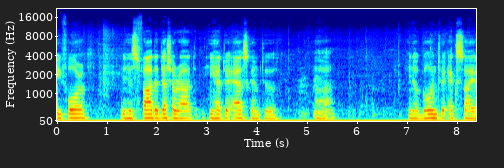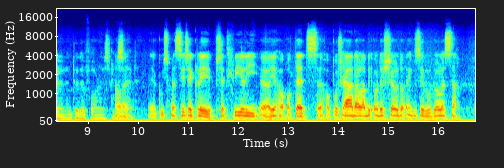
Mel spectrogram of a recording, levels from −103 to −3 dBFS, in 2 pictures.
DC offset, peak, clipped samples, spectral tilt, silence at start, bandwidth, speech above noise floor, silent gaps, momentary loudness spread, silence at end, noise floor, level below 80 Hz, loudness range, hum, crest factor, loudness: 3%; -10 dBFS; under 0.1%; -5 dB/octave; 0 s; 13.5 kHz; 30 dB; none; 14 LU; 0 s; -58 dBFS; -64 dBFS; 8 LU; none; 20 dB; -29 LUFS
